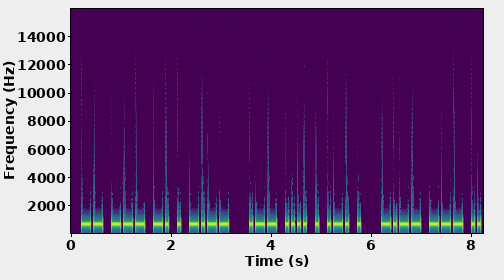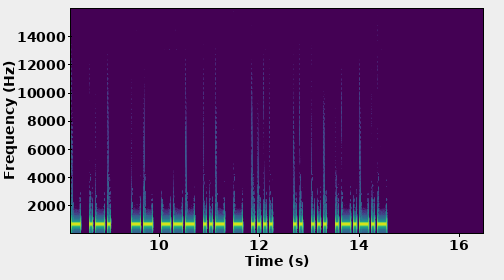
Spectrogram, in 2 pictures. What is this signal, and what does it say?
Morse code, heard as a keyed tone, about 20 wpm, 700 Hz. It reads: MONEY WHERE YOUR MOUTH IS.
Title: Sentences with 7-Word Phrases - 20wpm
